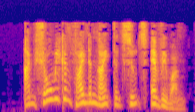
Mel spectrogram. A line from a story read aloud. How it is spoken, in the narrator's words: said Hermione slightly impatiently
